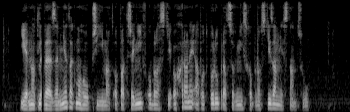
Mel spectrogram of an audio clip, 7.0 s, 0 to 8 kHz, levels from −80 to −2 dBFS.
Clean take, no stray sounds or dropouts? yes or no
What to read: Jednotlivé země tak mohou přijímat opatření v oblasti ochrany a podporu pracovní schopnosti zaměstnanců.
no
